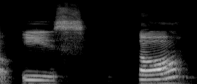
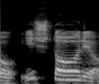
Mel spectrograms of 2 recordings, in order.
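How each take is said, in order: First: Slow, stretched história with a rising end; teacher stretching história, rising; drawn-out história. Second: Said in the usual way. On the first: Shown as a demonstration. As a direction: say história slowly, stretching each syllable.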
